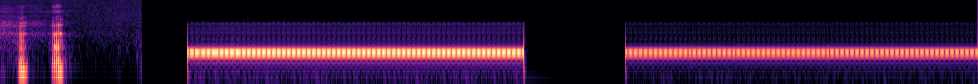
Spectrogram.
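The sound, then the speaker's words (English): A telephone rings down the line: two long, steady electronic ring tones separated by a short silence, preceded by a couple of quick clicks, with no voices. “All right, then let's just wait here till the phone rings.”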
